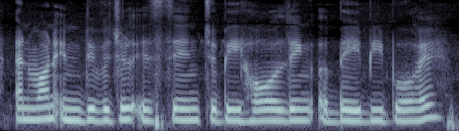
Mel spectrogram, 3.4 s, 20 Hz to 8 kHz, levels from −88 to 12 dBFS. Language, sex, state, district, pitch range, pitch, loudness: English, female, Arunachal Pradesh, Papum Pare, 190-205 Hz, 195 Hz, -16 LUFS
